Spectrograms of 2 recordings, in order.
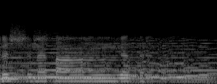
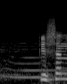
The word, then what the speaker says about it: कृष्ण: तो कई लोग भी कृष्ण शब्द भी ठीक से नहीं बोलते। कृष्ण बोलेंगे किशन बोलेंगे जाने क्या क्या बोलते हैं जिसकी मति स्थिर है जिसका खानपान शुद्ध है जिसकी मति व्यवस्थित है वो कृष्ण नाम का उच्चारण उचित कर सकता है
